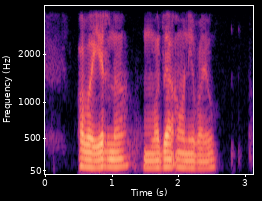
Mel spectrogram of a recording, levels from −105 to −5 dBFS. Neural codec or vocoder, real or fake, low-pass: none; real; 3.6 kHz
